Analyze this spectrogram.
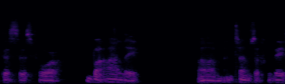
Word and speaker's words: Baal: And down through the passage of time, we understand that that is for Baale, or commonly pronounced as Bel, but Baale, according to phonetic construction.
